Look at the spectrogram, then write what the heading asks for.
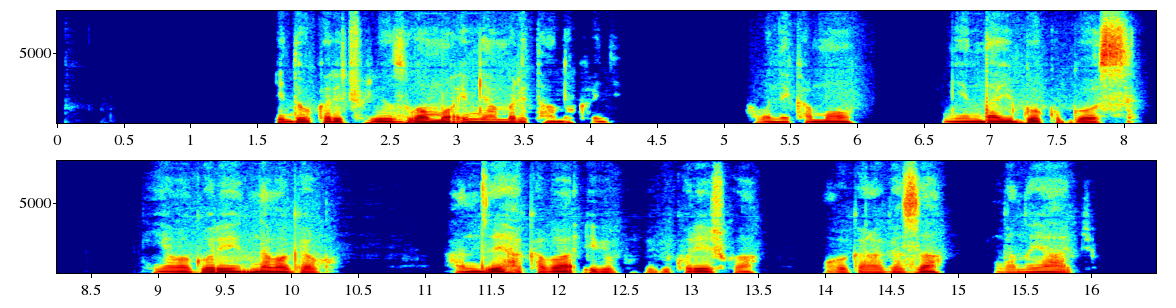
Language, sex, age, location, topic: Kinyarwanda, male, 18-24, Musanze, finance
